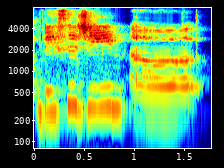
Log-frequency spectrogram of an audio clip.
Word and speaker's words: Nacy Jean: So Nacy Jean by Neha Celly originated from the word necessary and pronounced Nacy Jean, a line of completely sustainable products made from all denim industry waste.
